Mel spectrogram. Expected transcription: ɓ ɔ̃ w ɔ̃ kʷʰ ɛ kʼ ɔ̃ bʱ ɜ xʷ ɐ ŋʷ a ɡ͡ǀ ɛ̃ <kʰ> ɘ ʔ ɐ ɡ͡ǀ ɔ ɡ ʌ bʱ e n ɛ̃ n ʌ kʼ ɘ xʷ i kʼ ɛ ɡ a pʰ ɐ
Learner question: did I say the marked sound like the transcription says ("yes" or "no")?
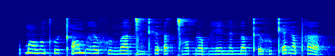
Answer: yes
